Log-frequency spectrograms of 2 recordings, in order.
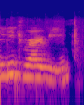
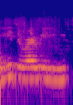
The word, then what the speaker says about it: literally: also noticed that uh when you are pronouncing a word literally literally literally literally really said literary would i expect it i would have expected from a veteran to hear that word literally pronounced as it should be pronounced um and then i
